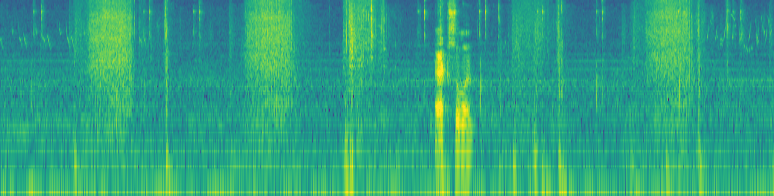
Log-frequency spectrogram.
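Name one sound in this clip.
Volleys of arrows whoosh through the air.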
